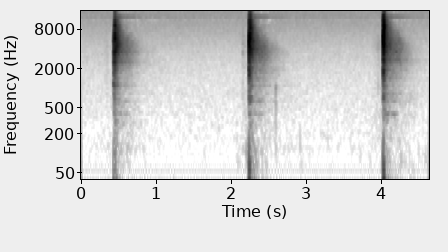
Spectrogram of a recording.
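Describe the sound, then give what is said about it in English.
A homemade whip, made without nails, glass or rocks, swishes sharply through the air three times, each stroke a quick, cutting lash with a short fading tail, evenly spaced about two seconds apart with no talking. “But they took a whip.”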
